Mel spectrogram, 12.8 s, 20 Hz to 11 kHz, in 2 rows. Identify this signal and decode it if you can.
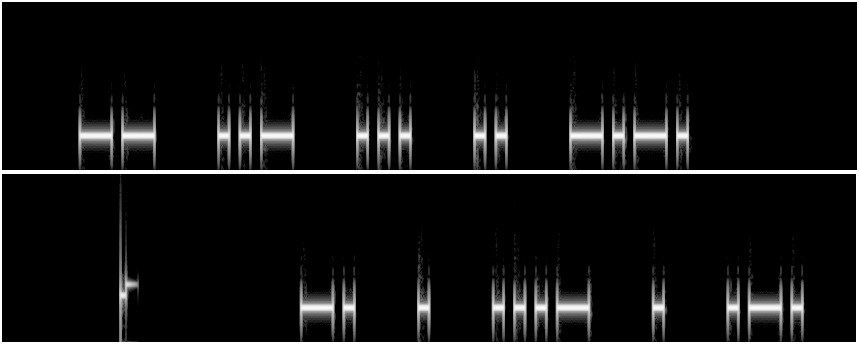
Morse code, heard as a keyed tone, about 15 wpm, spaced as for 11 wpm, 700 Hz. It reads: MUSIC NEVER
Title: 2x Character Spacing - Top 300 Words - 15wpm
